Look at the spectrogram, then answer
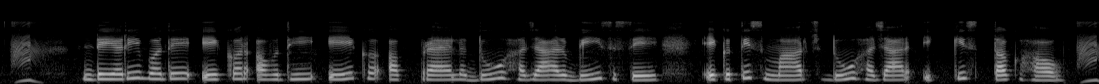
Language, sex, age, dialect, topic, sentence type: Bhojpuri, female, 18-24, Western, agriculture, statement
